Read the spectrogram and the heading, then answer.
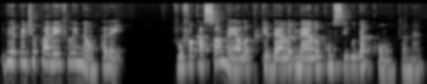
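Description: A woman's voice: medium pitch, fairly quick. A woman with a Brazilian accent speaking reflectively as an interview guest, searching for her words and trailing off.

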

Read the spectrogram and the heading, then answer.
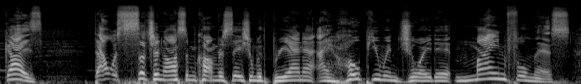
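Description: Man, high-pitched voice, effusive radio host, conversational delivery, dry close sound. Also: animated, normal speed, no room sound, soft background music. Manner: effusive, addresses listeners directly. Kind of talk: upbeat conversational radio hosting.

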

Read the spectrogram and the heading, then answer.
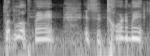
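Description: Deep voiced philly guy hosting a sports podcast, chill, keeps restarting words, dry close sound. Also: moderate pace, vocal fry, slightly rough, no room sound. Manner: relaxed, repeats words, lots of restarts. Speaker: podcast host. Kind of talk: casual sports chat. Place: on location in a room.

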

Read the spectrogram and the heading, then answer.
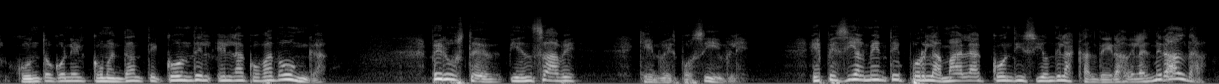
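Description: An actor playing a grave, courteous Chilean naval admiral in a formal, declamatory historical radio drama. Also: male voice, fairly high pitch, no room sound, heavily acted. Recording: dull old radio drama recording.

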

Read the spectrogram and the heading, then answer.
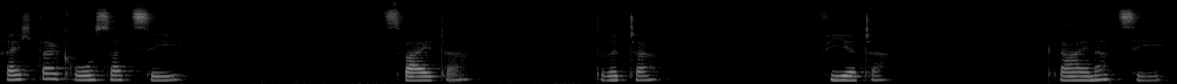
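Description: A woman leading a guided yoga relaxation as instructor, speaking calmly and soothingly in short phrases with long pauses. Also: mid-range voice.

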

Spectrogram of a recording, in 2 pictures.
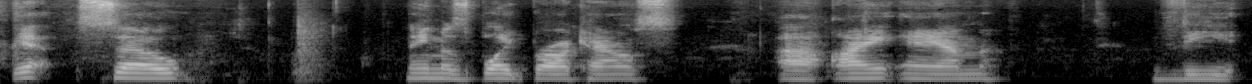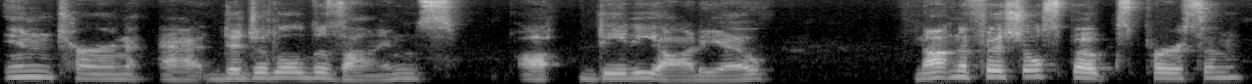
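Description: A man's voice: on the high side, slow, a little mellow. Hesitant young male guest. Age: young adult. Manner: hesitant, filler-heavy, laughing at himself. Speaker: guest, engineering intern. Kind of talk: casual interview answers.

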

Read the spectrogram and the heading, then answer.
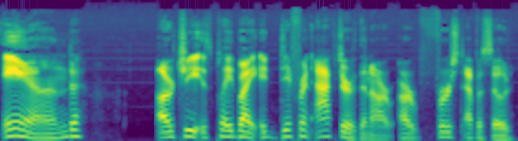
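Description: A man hosting a podcast with a casual, halting, rambling introduction. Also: a little high, lively intonation, fairly bright tone, no room sound, clean studio sound. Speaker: podcast host.

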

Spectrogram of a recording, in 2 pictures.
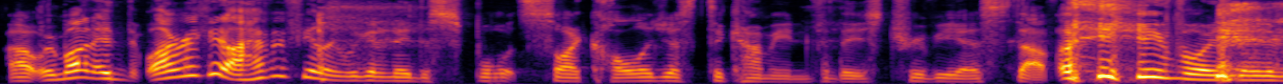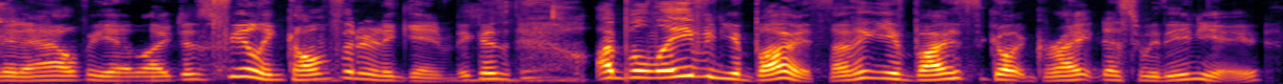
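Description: A man's voice: fairly high pitch, very animated, fairly quick, hardly any pauses, no echo. Laughing man hosting a podcast. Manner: rambling, laughing, teasing. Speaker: podcast host. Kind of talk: casual chat.

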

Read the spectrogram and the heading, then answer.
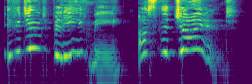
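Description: A man's voice: extremely high pitch, wildly swooping pitch, measured pace, pitched above the performer's own voice, exaggerated voice. A man voicing an airy young boy who talks in riddles with a breezy, know-it-all manner. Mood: smug, airy.

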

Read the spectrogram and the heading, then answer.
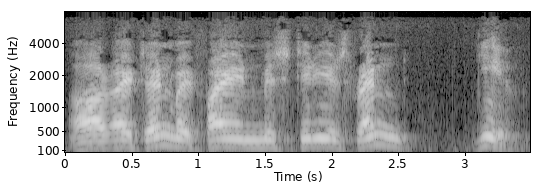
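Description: Tough wisecracking policeman, 1940s radio drama. Husky, bossy, suspicious; muffled vintage sound. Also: on the high side, slow pace. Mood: skeptical. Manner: slangy, blunt, bossy. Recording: dull old 1940s radio recording.

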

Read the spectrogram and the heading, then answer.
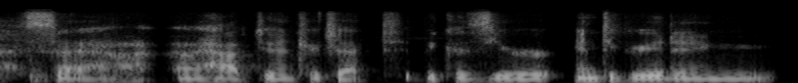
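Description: A call facilitator responding in a slow, measured, affirming way on a video call. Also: mid-range voice, flat delivery, darkish tone, breathy edge, no echo, poor audio.

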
